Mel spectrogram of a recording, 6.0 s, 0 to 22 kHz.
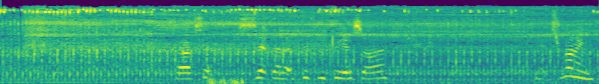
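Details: Homemade belt-driven compressor on 240 V switch, belt refitted but still under-tensioned, new intake line and filter: quick even pumping beat with light metallic clatter; running smoothly.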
